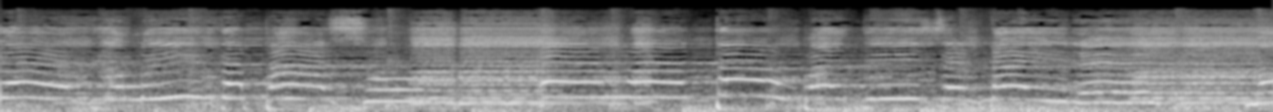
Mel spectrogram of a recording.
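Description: Woman singing a cantar ao desafio verse into a microphone, her voice wavering with vibrato on held notes, over two accordions playing steady sustained accompaniment chords.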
